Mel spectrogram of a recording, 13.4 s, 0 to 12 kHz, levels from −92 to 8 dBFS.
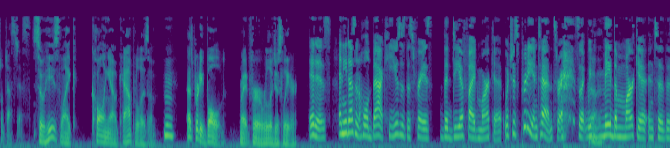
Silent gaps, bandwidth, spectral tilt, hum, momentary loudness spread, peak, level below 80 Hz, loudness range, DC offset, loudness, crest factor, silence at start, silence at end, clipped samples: none; 8.8 kHz; -5 dB/octave; none; 13 LU; -4 dBFS; -42 dBFS; 5 LU; under 0.1%; -23 LUFS; 20 dB; 0 s; 0 s; under 0.1%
